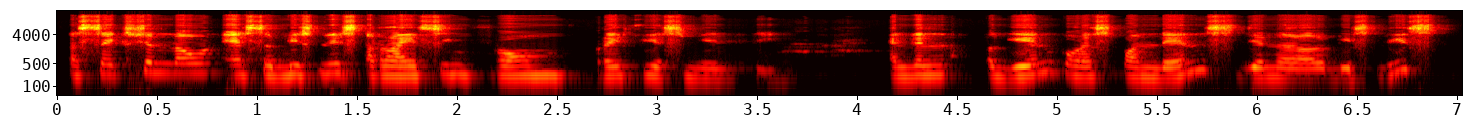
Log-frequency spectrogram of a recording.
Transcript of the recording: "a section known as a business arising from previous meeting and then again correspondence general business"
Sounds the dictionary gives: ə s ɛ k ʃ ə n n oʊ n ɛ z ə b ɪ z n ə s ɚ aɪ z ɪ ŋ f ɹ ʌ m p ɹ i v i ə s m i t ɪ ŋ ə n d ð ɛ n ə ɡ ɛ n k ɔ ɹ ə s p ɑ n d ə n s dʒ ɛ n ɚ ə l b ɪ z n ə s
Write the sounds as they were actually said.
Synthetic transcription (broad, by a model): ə s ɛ k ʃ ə n l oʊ n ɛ s ə b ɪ s n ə s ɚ aɪ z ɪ ŋ f ɹ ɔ m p ɹ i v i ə s m i t ɪ ŋ ə n d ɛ n ə ɡ ɛ n k ɔ ɹ ə s p ɑ n d ə n s dʒ ɛ n ɚ ə l b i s n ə s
